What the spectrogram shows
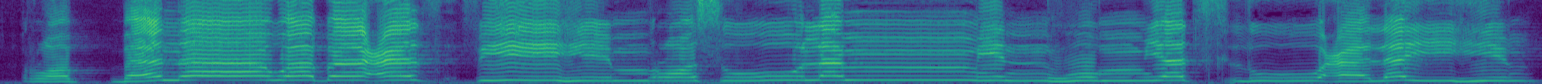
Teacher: sinnya itu lebih anginnya lebih kencang lagi ya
